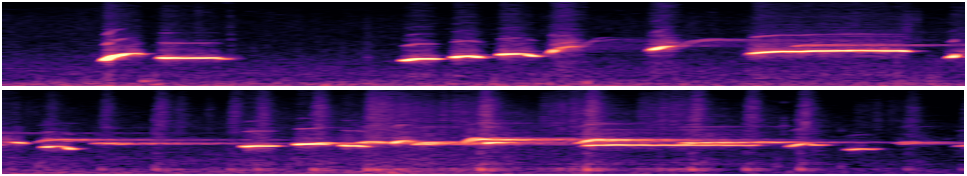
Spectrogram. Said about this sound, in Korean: 아버지는 해골을 받아쥐고 휘파람을 불었다. 황량한 광장에 이 행진곡이 울려 퍼졌다. 나는 팔을 크게 흔들며 아버지를 따라 행진했다.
